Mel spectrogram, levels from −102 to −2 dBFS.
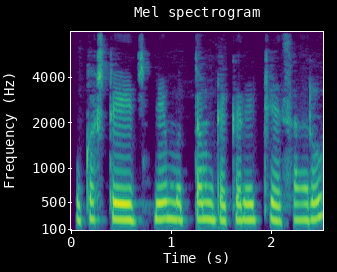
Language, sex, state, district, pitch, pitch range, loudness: Telugu, female, Telangana, Karimnagar, 235 Hz, 235-245 Hz, -20 LUFS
